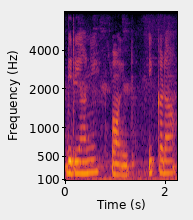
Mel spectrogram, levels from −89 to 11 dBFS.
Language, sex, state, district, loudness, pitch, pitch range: Telugu, female, Andhra Pradesh, Sri Satya Sai, -18 LUFS, 205 Hz, 190-210 Hz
